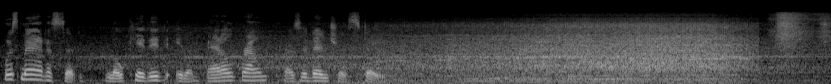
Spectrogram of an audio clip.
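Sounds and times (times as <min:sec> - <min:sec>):
speech: 0:00.0 - 0:04.2
tour bus engine idling: 0:00.4 - 0:08.2
bus air brake releasing: 0:07.7 - 0:08.2.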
